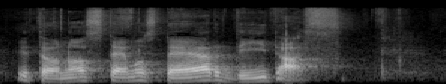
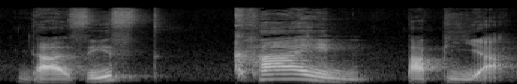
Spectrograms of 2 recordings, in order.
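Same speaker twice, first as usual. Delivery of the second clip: slow, with "kein" set apart and stretched; deliberate teacher's negative example; model negation; 2 semitones lower, much slower than usual. Shown as a demonstration. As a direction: pause before "kein" and draw it out. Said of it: "Eu coloquei a letra K".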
